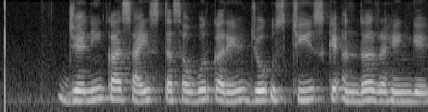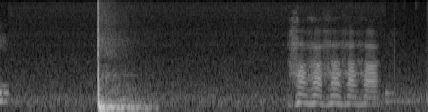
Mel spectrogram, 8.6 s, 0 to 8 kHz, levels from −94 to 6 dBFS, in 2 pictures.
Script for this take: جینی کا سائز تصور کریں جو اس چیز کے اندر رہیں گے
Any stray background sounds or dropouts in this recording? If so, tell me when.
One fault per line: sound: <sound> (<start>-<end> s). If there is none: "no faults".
sound: thud (5.2-5.9 s)
sound: laugh (7.1-8.1 s)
